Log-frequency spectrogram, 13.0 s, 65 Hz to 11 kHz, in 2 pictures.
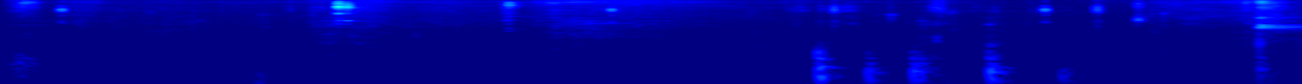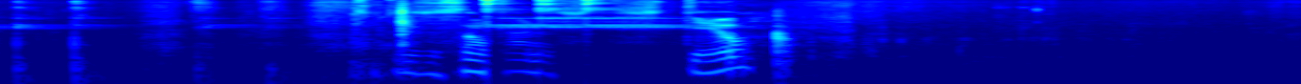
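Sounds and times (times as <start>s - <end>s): faint clicks of parts: 0.1s - 4.0s.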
